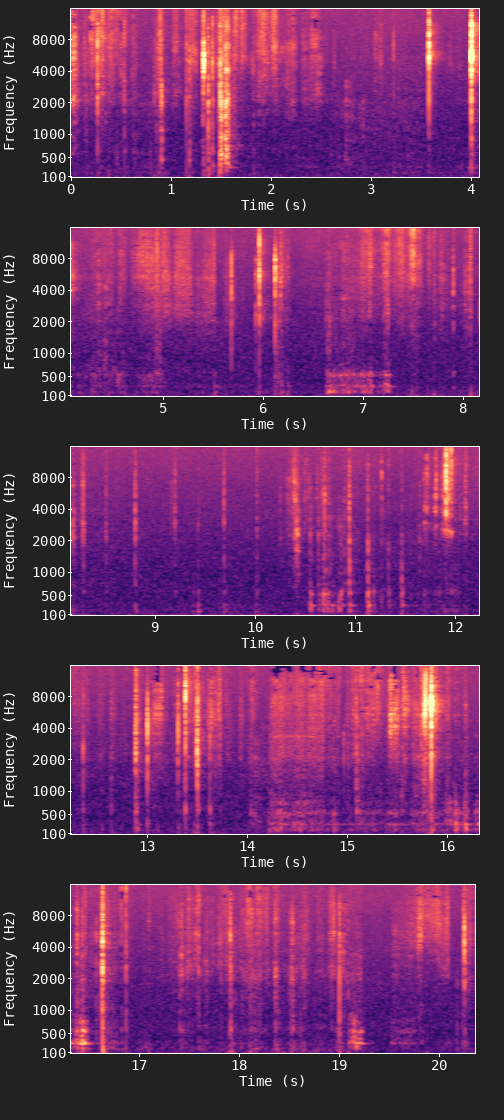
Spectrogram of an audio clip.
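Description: Cardboard cards tap and slide against each other close by.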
